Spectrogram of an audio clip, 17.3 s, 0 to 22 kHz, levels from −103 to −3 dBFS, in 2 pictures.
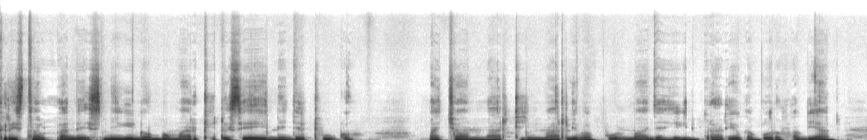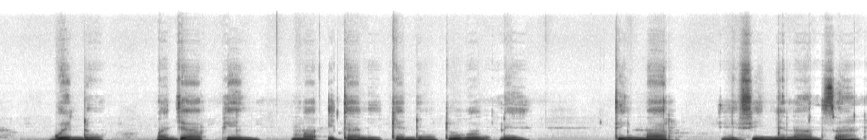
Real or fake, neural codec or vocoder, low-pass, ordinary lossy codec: fake; codec, 44.1 kHz, 7.8 kbps, Pupu-Codec; 19.8 kHz; none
